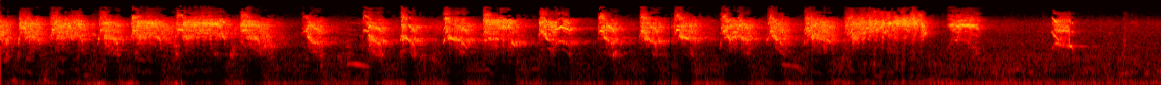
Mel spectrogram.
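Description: A young macaque screams in shrill, high-pitched bursts.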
